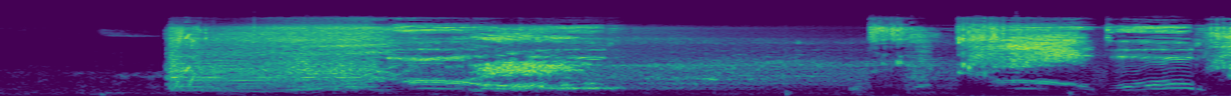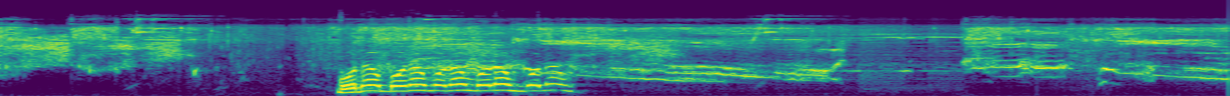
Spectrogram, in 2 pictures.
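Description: Video game sound effects of splashing and rushing water play.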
